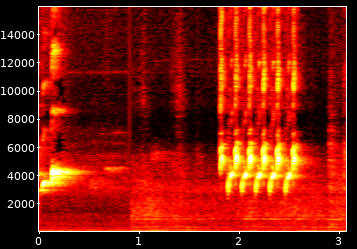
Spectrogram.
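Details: Goldfinch of the Maghreb type, kept and untutored, in readiness song: a thin whistled note, then after a gap a quick run of five or six bright descending chips, over a noisy background hum.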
